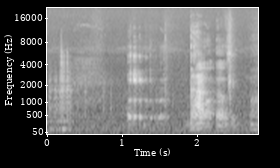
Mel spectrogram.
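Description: A forced burp comes out as a couple of short, strained, croaky bursts, fairly loud, with a brief pause between attempts.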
